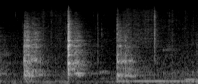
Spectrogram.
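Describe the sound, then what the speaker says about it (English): Meat goes into a pan of hot vegetable oil, with three loud sizzling bursts as it is added and stirred, then a softer fry underneath. "we're gonna put our meat in here and start cooking it"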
